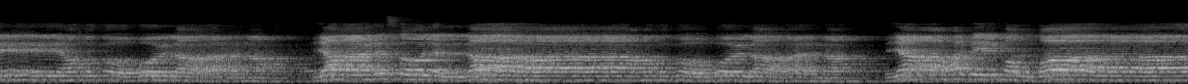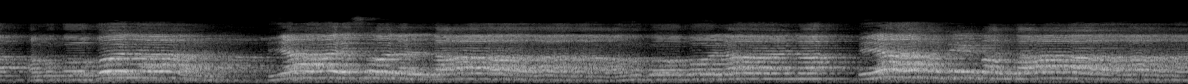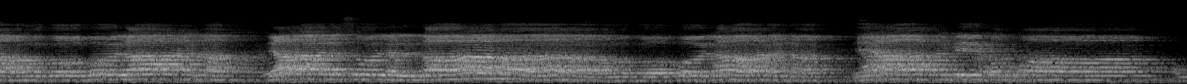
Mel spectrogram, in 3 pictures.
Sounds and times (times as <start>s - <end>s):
Chant: 0.0s - 35.6s.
